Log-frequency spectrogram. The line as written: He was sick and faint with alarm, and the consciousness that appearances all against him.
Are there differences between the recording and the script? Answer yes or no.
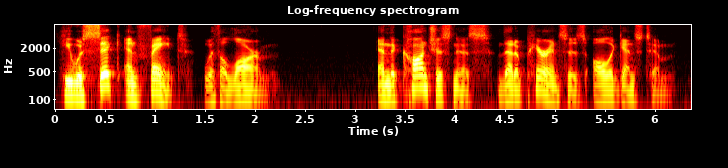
no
